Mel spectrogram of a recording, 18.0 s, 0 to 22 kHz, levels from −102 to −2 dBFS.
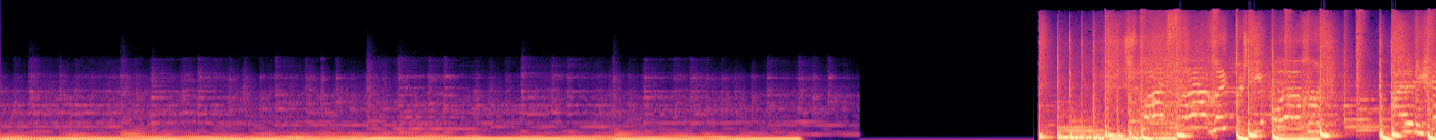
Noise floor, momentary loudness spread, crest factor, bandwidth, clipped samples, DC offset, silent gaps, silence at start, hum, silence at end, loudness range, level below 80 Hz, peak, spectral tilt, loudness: under -90 dBFS; 17 LU; 14 dB; 17 kHz; under 0.1%; under 0.1%; 12.91-12.96 s; 0 s; none; 0 s; 18 LU; -18 dBFS; 0 dBFS; -5 dB/octave; -14 LUFS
